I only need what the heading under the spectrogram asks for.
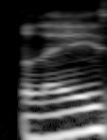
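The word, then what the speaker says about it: Bleys: We're not going home to someone else named Blaze, but it's spelled B-L-E-Y-S.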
